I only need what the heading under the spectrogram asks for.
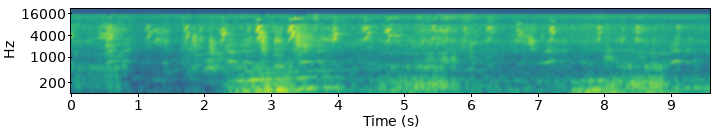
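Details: Pet cat making a strange noise likened to a car engine: a low, pulsing rumble that swells and fades in waves, with sharp bird chirps in the background.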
